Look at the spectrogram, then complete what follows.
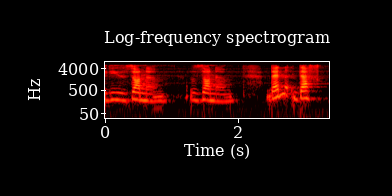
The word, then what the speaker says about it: Sonne: Die Sonne, the same. Here we have a double consonant, so we pronounce the vowel before that, or in front of that, very briefly. Die Sonne, Sonne.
